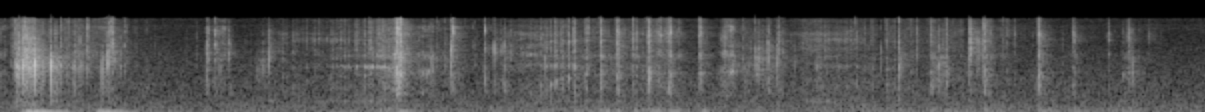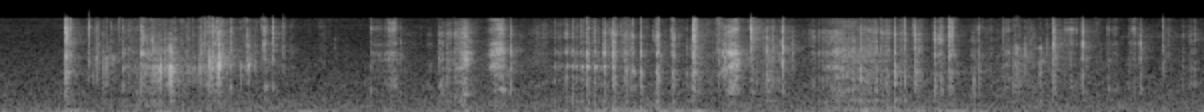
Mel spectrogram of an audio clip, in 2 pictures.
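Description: A solid, rounded, dry white bar of soap held in the hand is carved with a metal box-cutter blade into crumbly flakes. Bursts of dry, bright scratching and crunching cuts come in quick, uneven clusters with brief pauses between them. Each scrape stops short with no ring, and there is almost no low end.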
